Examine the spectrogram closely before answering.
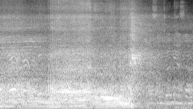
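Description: A second go-kart engine approaches and passes nearby.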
